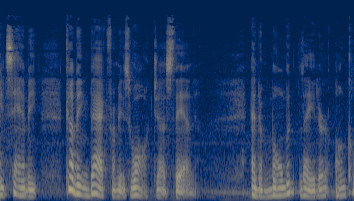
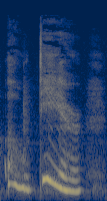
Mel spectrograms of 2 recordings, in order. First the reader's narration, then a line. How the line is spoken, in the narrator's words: cried Nurse Jane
